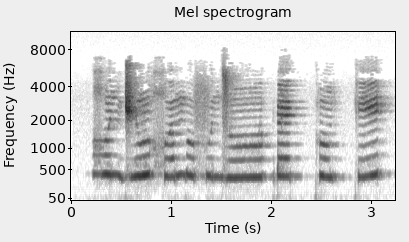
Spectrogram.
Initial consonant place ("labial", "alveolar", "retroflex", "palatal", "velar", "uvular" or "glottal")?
uvular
